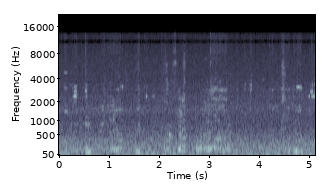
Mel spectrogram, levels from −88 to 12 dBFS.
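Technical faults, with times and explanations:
Throughout, imaging from linear upsampling: the speech has a dulled top end with a faint metallic shimmer on sibilants, from a mirrored copy of the spectrum filling roughly 11 kHz to 22 kHz, about 25 dB below the speech. This fits a rate raised from 22 kHz to 44.1 kHz by straight-line interpolation, which smooths the top of the band but filters poorly above it. Aliasing would instead fold energy downward, giving inharmonic tones inside the band.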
